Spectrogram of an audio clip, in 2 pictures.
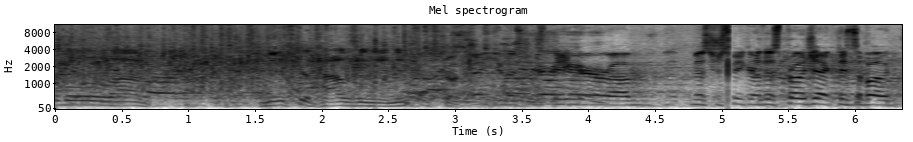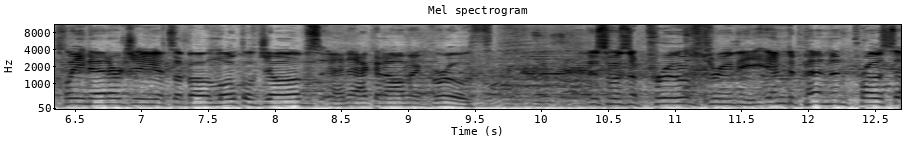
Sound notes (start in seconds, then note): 1.9 applause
